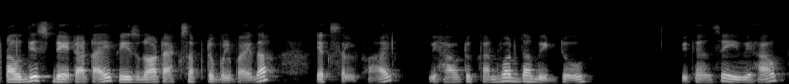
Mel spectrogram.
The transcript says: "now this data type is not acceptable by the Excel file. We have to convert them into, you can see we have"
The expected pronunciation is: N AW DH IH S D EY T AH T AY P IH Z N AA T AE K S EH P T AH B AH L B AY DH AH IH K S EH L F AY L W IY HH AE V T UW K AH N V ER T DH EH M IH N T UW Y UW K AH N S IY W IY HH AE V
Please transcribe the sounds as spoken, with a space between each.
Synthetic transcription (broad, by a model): N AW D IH S D EY T AH T AY P IH Z N AA T AE K S EH P T AH B AH L B AY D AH IH K S EH L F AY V IY HH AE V T UW K AH N V ER T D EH M IH N T UW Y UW K AH N S IY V IY HH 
